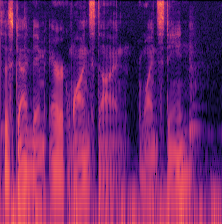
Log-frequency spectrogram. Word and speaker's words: Weinstein: guy named eric weinstein weinstein he probably wants to be called weinstein because it rhymes with um einstein and he's a mathematician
